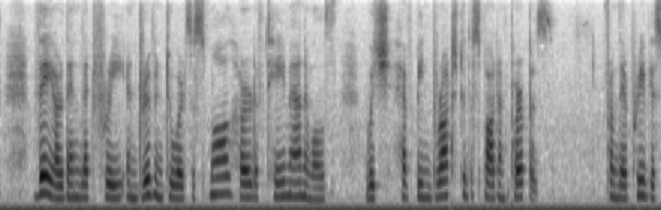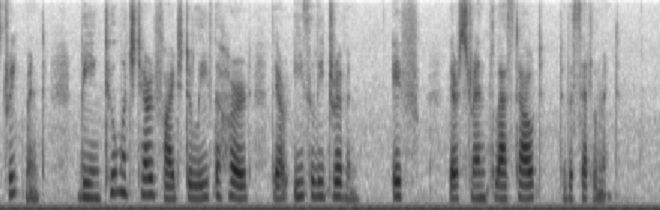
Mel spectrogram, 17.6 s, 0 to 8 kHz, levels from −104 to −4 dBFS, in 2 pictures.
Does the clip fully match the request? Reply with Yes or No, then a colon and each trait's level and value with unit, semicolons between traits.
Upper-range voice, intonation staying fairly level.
Yes: high, 195 Hz; narrow, 2.3 semitones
